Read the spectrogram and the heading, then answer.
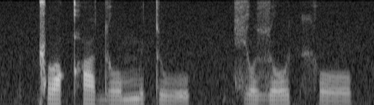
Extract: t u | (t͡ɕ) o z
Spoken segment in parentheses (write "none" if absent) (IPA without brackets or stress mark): t͡ɕ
